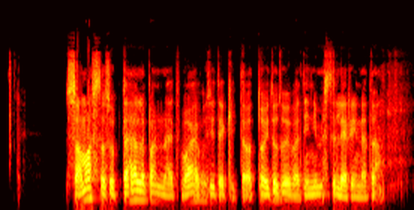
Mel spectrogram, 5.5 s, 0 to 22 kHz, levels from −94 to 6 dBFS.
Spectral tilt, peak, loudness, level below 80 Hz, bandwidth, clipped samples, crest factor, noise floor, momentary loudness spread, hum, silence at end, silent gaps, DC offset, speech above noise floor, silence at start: -3.5 dB/octave; -2 dBFS; -20 LUFS; -66 dBFS; 9.6 kHz; under 0.1%; 20 dB; -86 dBFS; 9 LU; none; 0.4 s; none; under 0.1%; 65 dB; 0.9 s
